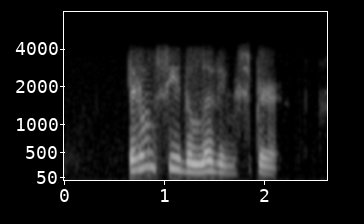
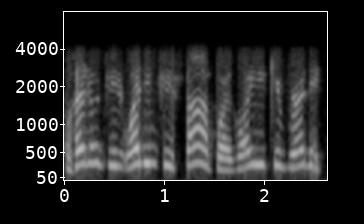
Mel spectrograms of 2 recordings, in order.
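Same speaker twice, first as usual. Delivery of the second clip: higher-pitched mock exasperation; retold exasperated plea, pitched up; exasperated questioning; 7 semitones higher than usual. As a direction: imitate a baffled chaser pleading for an answer. Retold chaser questions the runaway kid.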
